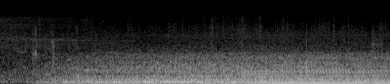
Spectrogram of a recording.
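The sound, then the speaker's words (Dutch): A facelifted Fiat Panda Cross drives along on a test drive, its engine a steady low hum with a slight rise as it gets going, backed by continuous road and wind noise and no talking. “Via Panda Cross eh, een mooi rondje te gaan rijden.”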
